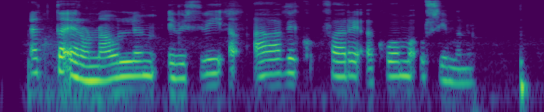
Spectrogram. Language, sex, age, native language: Icelandic, female, 30-39, Icelandic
